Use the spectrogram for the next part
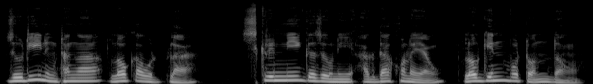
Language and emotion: Bodo, neutral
